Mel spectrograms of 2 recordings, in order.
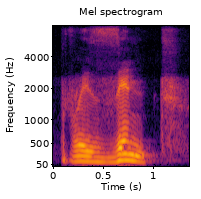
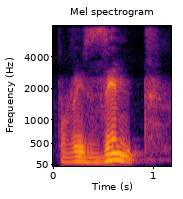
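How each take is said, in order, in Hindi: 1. Stress दूसरे अक्षर पर है। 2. स्ट्रेस दूसरे अक्षर पर है।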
